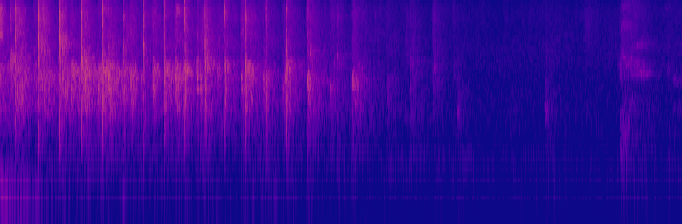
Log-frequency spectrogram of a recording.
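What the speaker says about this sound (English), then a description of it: "Let's welcome her with a round of applause" An audience at a youth democracy forum gives a round of applause for a speaker, rhythmic clapping that starts fairly loud and thins to a few scattered claps, with a cough near the end.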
